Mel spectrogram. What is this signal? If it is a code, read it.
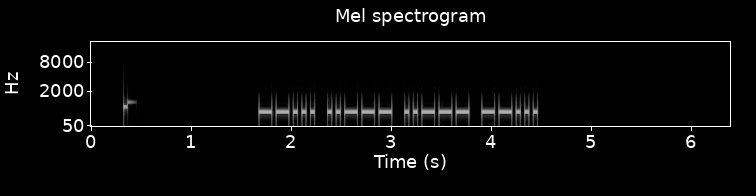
Morse code, heard as a keyed tone, about 28 wpm, 700 Hz. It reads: 7227
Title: Common Cut Numbers - 4-Digit 28wpm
